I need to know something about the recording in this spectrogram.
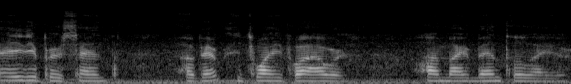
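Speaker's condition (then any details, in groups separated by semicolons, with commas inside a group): ALS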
